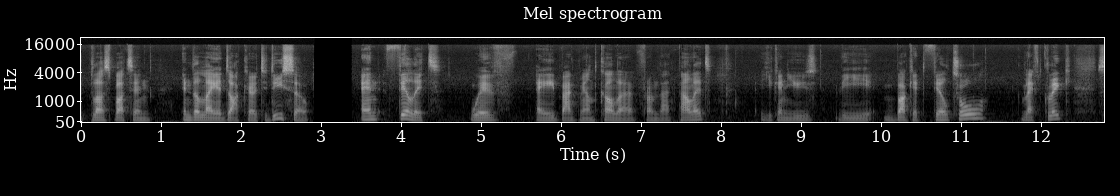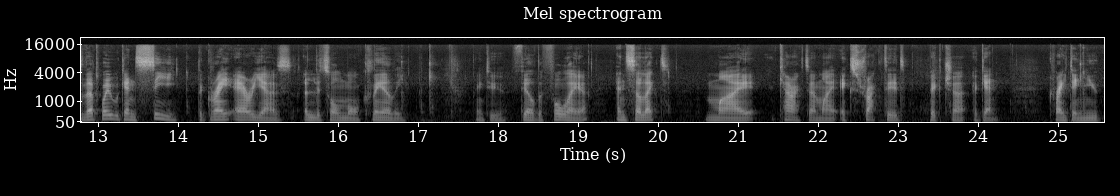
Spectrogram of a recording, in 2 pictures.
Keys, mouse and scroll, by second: 0.8 click, 5.9-6.9 drag, 7.1 click, 8.1 click, 11.1 click, 16.6 ctrl+z, 17.0 ctrl+f, 19.1 click, 25.1 ctrl+g.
